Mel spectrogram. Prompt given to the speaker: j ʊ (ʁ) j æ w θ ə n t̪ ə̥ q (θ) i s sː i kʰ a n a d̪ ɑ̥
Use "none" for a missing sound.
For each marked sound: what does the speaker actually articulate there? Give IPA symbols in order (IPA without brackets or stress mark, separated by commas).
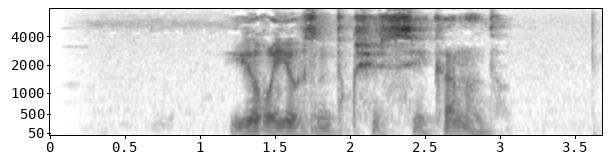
ʁ, ʃ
